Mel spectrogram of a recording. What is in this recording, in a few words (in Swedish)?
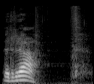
"ratt", Swedish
